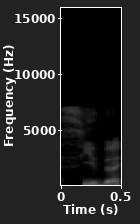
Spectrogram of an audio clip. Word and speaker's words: CIDR: Em inglês, né, CIDR é Cidra em português. Eles pronunciam assim essa sigla, que quer dizer Classless Interdomain Routing.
